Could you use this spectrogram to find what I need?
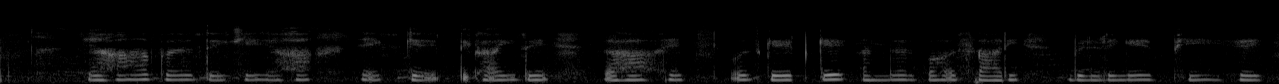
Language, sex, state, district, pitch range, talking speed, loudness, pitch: Hindi, female, Maharashtra, Dhule, 205-215 Hz, 90 wpm, -46 LUFS, 210 Hz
